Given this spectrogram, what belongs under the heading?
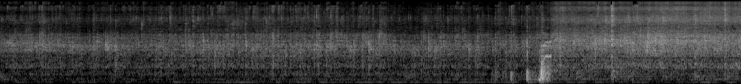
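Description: Whole cumin, bay leaves, dried red chillies and garam masala sizzle steadily in hot oil in a kadai, a dense continuous hiss with a few stirring scrapes near the end.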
